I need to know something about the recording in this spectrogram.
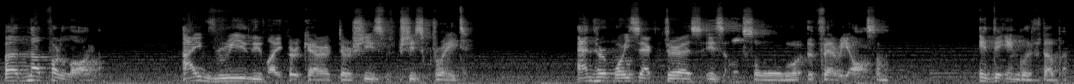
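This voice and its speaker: A man's voice: mid-range voice, animated, measured pace, music in the background, poor audio. Chatty, giggly male streamer. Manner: chatty and giggly, talking to chat. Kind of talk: casual game streaming with narration.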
